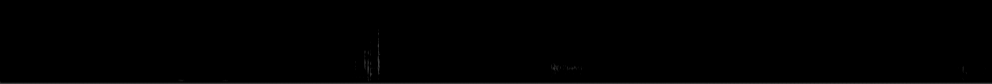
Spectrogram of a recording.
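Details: Red deer roaring during the 2024 rut, recorded close by with a poor microphone. A faint, low, drawn-out harmonic moan lasts about two seconds, rising then falling. A few clicks and knocks follow over steady background hiss.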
